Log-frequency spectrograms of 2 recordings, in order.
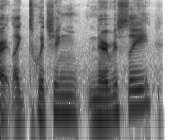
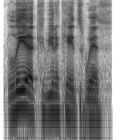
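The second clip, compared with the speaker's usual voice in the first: ordinary delivery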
